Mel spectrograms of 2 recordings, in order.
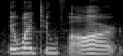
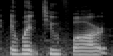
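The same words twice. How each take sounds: First: Slow, louder, half-laughing lament; mock dramatic. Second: Said in the usual way. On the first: Real, not acted. Admitting to chat the joke went too far, mock dramatic. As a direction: stretch it out like a mock tragedy. Said twice, second drawn out.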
